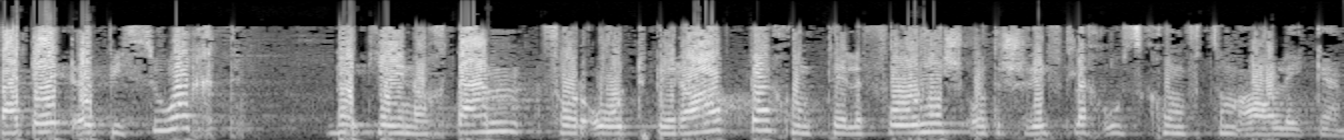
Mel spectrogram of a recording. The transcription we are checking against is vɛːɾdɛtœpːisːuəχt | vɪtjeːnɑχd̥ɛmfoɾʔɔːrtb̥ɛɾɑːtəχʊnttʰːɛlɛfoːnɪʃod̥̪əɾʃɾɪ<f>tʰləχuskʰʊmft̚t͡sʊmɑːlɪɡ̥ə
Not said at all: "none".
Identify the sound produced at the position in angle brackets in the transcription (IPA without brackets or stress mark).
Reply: f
